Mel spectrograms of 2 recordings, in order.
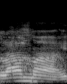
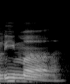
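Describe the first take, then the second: First: The first vowel sounds like 'a'. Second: The first vowel sounds like 'i'. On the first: The speaker calls it wrong. "Bukan lama" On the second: The speaker calls it right. "itu lima"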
